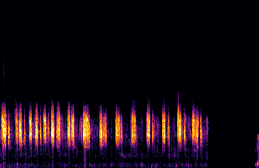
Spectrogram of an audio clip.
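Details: A periodical cicada male's calling song in the treetops, rapid harsh buzzy pulses repeated about three times a second; this chorus draws males and females of the same species together in one place.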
